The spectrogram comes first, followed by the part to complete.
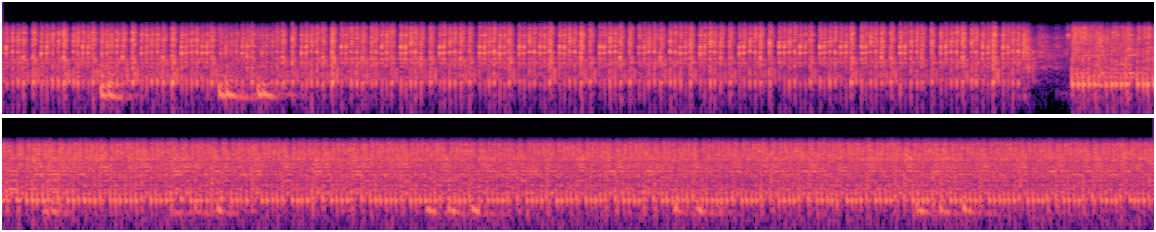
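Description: Marching snare drums played with sticks in fast, continuous rolls and rudiment patterns, a drum battle between two snare drummers. The drumming cuts out for a moment about halfway through, then carries on just as dense.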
